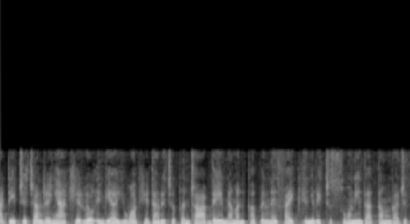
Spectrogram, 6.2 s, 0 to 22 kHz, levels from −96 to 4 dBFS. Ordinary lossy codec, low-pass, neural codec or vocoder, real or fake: none; 7.2 kHz; codec, 16 kHz, 1.1 kbps, Voila-Tokenizer; fake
